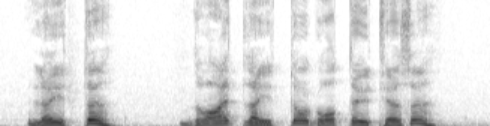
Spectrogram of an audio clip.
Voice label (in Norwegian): loyte, Numedalsmål; løyte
